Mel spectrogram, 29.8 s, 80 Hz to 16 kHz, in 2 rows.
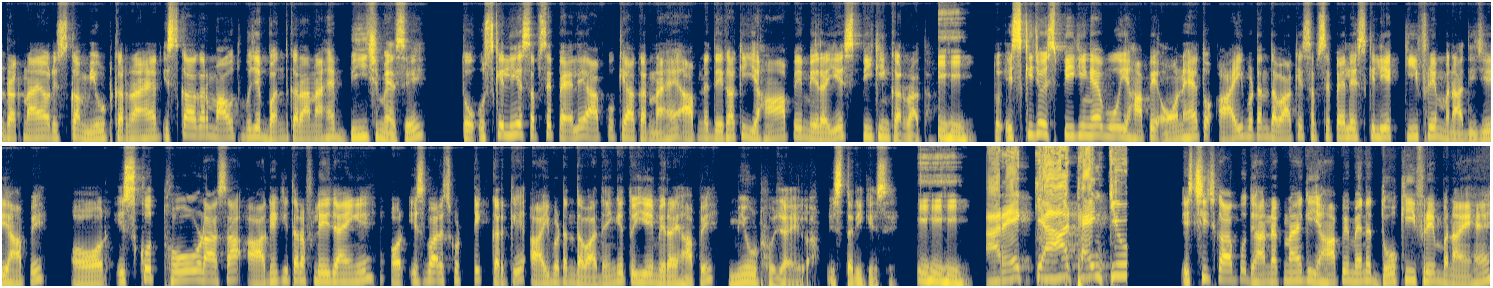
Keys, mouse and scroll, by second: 6.6 middle click, 8.6-9.2 drag, 9.3 space, 9.7 click, 9.7 space, 19.7 click, 24.0 space, 26.1 space, 26.4-28.0 middle drag.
